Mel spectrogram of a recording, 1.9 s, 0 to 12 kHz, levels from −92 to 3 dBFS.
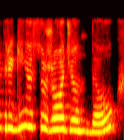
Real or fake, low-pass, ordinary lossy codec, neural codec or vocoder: real; 7.2 kHz; Opus, 64 kbps; none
